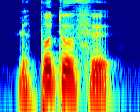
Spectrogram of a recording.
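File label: "le pot au feu", French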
